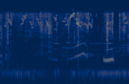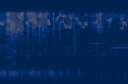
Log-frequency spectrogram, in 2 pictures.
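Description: Partridge chicks keep up a dense, overlapping chorus of thin, high peeps and chirps, with a low steady hum underneath.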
